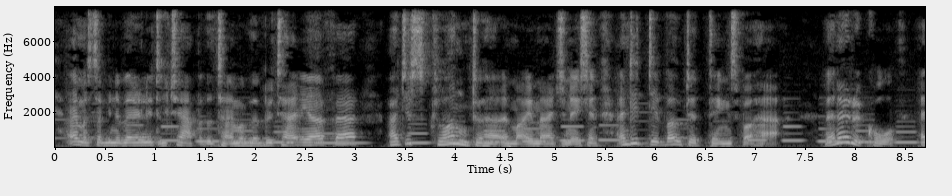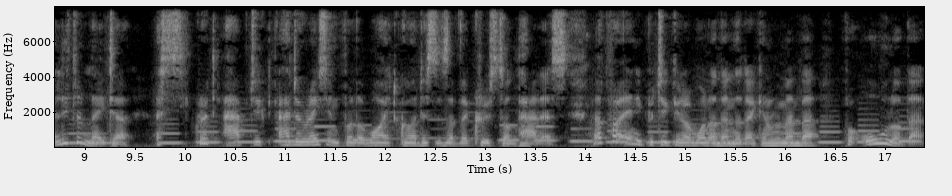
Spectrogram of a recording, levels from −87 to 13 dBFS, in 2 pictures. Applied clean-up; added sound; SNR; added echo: none; Wind instrument, woodwind instrument; 9 dB; none.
